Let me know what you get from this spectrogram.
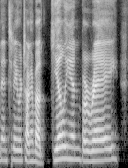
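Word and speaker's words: Guillain-Barré: today we're talking about Gillian Beret which is spelled differently than how it's pronounced for some reason this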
